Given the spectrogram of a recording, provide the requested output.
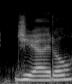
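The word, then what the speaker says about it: (G)I-DLE: Some people say that it's pronounced idol, but I wonder why is there a G in it if you're not supposed to Fair pronounce question. it? Because in Korea it's Yeoja Idol, which means girl idol. So obviously the G stands for girl.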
